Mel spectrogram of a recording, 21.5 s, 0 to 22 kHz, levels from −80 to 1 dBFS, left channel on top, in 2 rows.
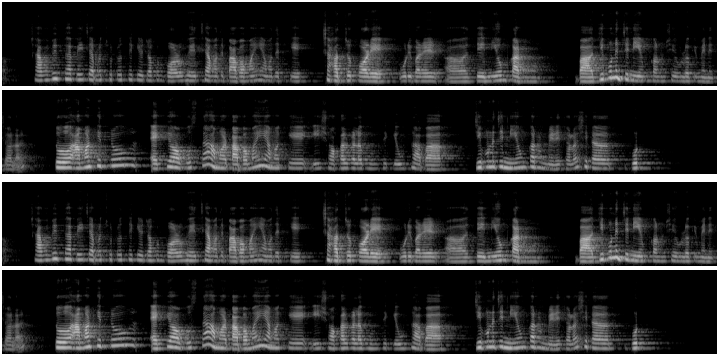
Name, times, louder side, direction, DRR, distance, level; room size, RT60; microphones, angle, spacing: voice 1, 0.5-4.5 4.8-8.1 8.6-11.1 11.5-17.3 17.8-19.8 20.2-20.3, right 1 dB, 5° right, 10 dB, 0.3 m, -30 dB
7.3 x 5.5 x 6.8 m, 0.87 s
head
